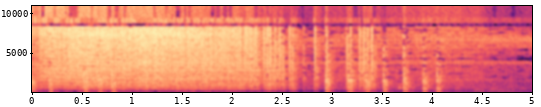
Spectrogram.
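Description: Fireworks going off: a dense crackling hiss for about two and a half seconds, then a quick run of sharp pops that fades away.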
